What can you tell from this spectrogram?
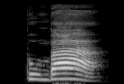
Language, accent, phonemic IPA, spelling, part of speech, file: Swahili, Kenya, /puˈᵐbɑː/, pumbaa, verb, Sw-ke-pumbaa.flac
- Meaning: to be foolish, silly, weak-minded, careless, negligent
